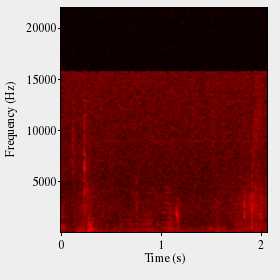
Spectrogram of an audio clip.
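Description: Near silence: room tone with a few faint, soft clicks and rustles.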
